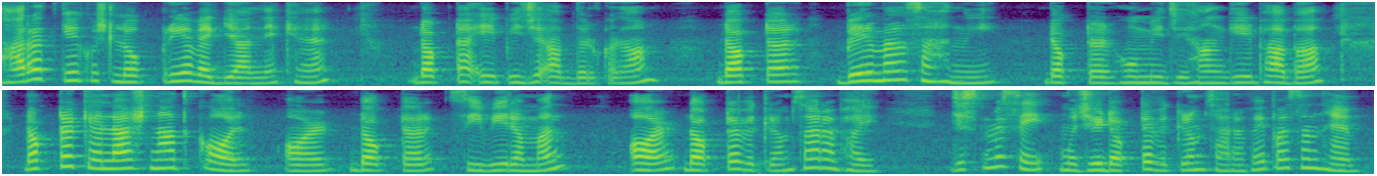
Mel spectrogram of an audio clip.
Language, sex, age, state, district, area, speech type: Hindi, female, 45-60, Rajasthan, Jaipur, urban, spontaneous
